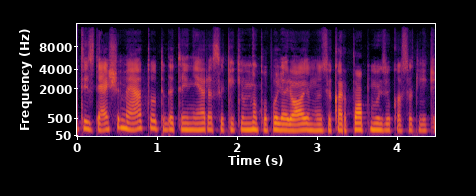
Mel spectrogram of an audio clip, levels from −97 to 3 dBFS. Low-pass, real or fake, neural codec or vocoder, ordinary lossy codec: 14.4 kHz; fake; codec, 44.1 kHz, 2.6 kbps, SNAC; MP3, 96 kbps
